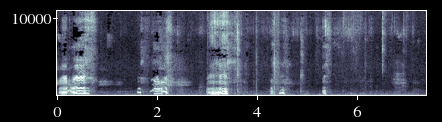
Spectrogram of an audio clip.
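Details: Tame fox grumbling while playing with its owner indoors. It gives short, throaty, whining grumbles in uneven bursts, the loudest near the start and around the third second, with quieter grunts after and some faint handling noise.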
